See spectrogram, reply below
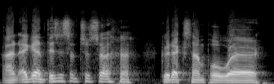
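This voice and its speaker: A man's voice: on the low side, normal speed. A young man from Finland with a Finnish accent, chatting on a live stream as host, reading comments aloud, laughing things off and restarting words often. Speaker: YouTube host.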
